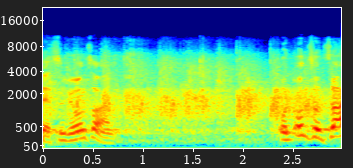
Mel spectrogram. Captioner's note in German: Beifall SPD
